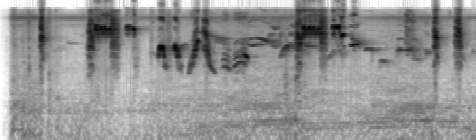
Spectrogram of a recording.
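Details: Oriental magpie-robin in aggressive, persistent fighting song: scattered bursts of loud, high whistles and sharp chirps with short buzzy notes, broken by brief pauses, over faint low background hum.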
